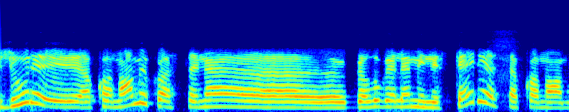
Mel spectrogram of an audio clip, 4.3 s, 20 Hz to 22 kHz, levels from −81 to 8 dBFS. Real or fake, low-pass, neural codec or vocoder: real; 7.2 kHz; none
